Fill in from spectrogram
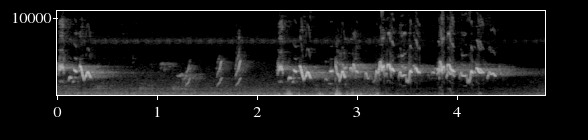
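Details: Female sooty-headed bulbul calling a male, used as a lure: an opening chirp, a few soft scattered notes, then a bubbly run of quick repeated chirps with slight knocking sounds in the background.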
